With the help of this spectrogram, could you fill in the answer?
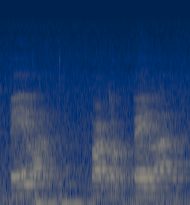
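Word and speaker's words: Bartók Béla: Hungarian, which is a language, Bartok Bela, the accent is on the first syllable, and so here you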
